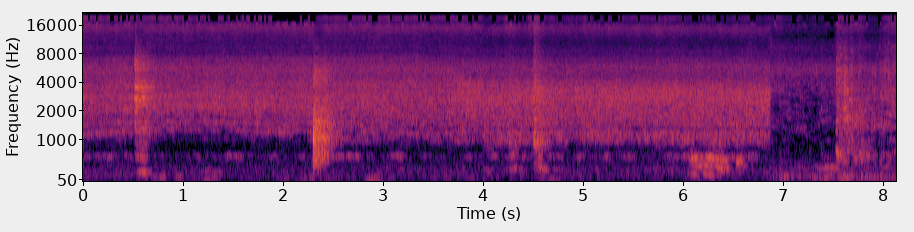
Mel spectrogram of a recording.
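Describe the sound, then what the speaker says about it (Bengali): Ginger, garlic and spices are stirred and fried in a pan, giving a quiet, continuous sizzle with a few sharp scraping strokes of the spoon. No voices are heard. "এই যে মশলাটা কষায় নিতেছি সুন্দর করে সুন্দর করে কষায় নিব"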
